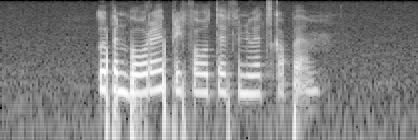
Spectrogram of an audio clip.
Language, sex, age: Afrikaans, female, 20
